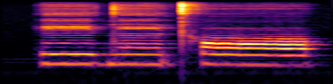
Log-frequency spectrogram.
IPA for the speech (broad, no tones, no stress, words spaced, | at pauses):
e d̪ẽt̪ʰɔː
